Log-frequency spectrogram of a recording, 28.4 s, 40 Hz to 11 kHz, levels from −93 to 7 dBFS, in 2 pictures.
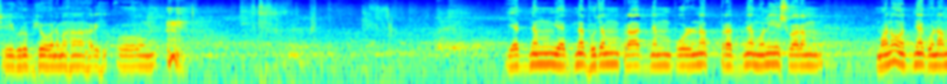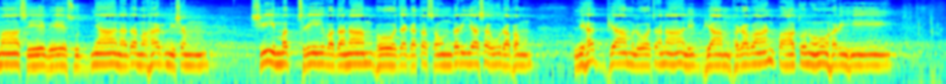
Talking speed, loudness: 40 wpm, -15 LUFS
